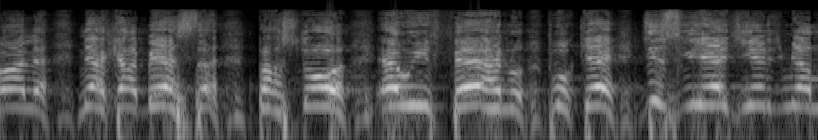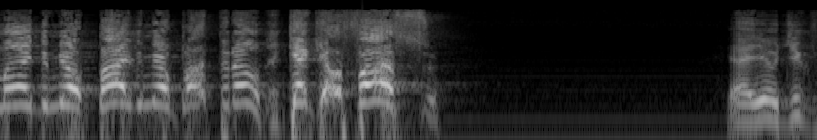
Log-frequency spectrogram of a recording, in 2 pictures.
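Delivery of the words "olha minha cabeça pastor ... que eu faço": loud, high anguished confession; desperate plea. Pretend. Troubled young man pleading with his pastor. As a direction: beg the pastor for help.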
